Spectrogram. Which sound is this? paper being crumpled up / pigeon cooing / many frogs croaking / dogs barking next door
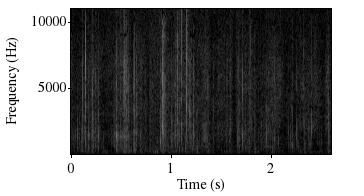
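paper being crumpled up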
